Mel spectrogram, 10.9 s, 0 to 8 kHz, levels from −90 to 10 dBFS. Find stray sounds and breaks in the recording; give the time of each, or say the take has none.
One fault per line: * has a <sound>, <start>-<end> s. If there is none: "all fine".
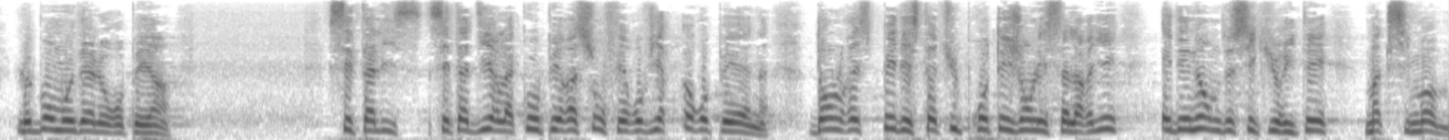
all fine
